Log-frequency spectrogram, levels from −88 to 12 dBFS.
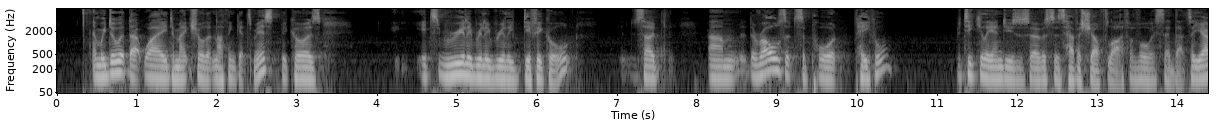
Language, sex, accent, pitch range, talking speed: English, male, Australian, 95-115 Hz, 165 wpm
